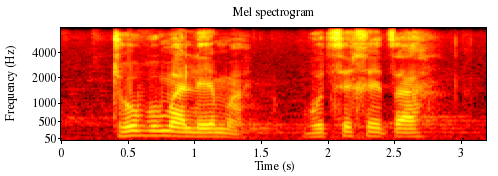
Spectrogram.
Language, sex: Tswana, male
